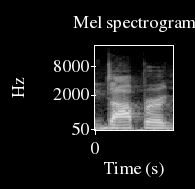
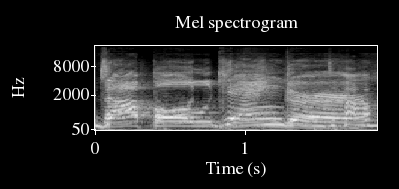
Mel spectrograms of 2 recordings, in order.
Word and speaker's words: doppelganger: So, what is a doppelerg? Why are you guys laughing? It's pronounced doppelganger.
